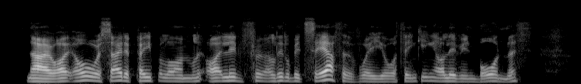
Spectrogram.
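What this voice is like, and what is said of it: Australian accent. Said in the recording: “the accent ... from Australia, from sunny Queensland”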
